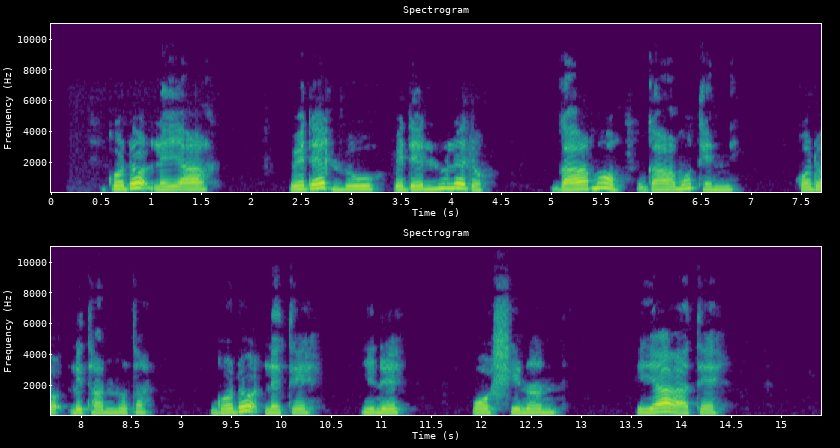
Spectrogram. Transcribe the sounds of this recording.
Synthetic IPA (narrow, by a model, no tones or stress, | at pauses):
ɡɔd̪ɔʔlɛjaː | wɛd̪ɛlːuwɛd̪ɛlːʊlɛd̪ɔ | ɡaːmɔɡaːmɔt̪ɛnːɛ | ɡ̥ɔd̪ɔlɪt̪ɐnːɔt̪ɐ | ɡɔd̪ɔʔlɛt̪ɛ | jɪnɛ | wɔʃːɪnɐn | jaːt̪ɛ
